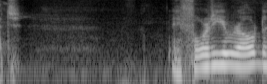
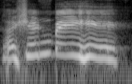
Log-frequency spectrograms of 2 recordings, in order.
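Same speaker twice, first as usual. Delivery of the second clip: movie line quote; 13 semitones higher than usual. Retold or imitated. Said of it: "right out of Southern Comfort".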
